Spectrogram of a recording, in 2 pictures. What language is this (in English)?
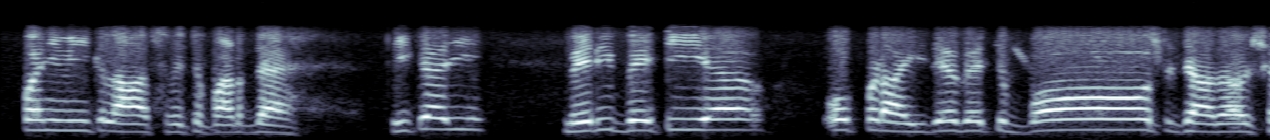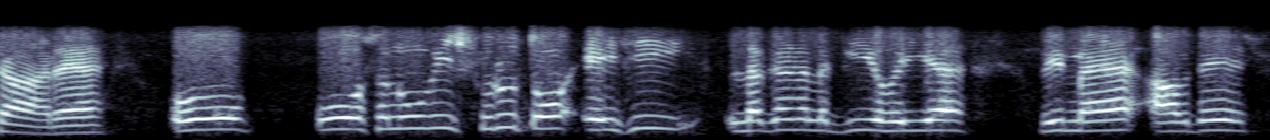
Punjabi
